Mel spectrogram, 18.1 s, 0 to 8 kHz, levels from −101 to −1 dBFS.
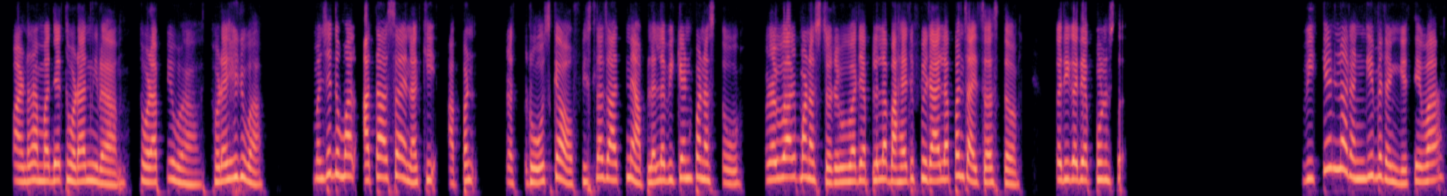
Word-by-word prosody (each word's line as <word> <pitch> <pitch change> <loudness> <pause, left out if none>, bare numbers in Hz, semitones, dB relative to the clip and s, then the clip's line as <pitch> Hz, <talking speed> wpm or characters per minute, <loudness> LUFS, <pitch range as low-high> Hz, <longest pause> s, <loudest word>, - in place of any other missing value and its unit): पांढरामध्ये 240 +1 +1
थोडा 235 -2 +3
निळा, 210 -7 +1 0.3
थोडा 225 -3 +2
पिवळा, 215 -9 -1 0.2
थोडा 230 +1 +2
हिरवा. 260 -7 +2 0.7
म्हणजे 275 +4 0
तुम्हाला 315 -2 +2
आता 295 +5 +2
असं 290 +3 0
आहे 290 - +1
ना, 215 -2 +1
की 255 - -2 0.2
आपण 245 +5 -3 0.4
प्र 220 - -6 0.2
रोज 225 +1 +1
काय 295 - +3
ऑफिसला 230 +5 -1
जात 260 -3 +1
नाही, 275 -3 +3
आपल्याला 220 +5 0
वीकेंड 280 +3 0
पण 295 -3 +3
असतो, 210 -5 -4 0.4
रविवार 280 +3 +2
पण 300 -2 +3
असतो. 235 -4 0
रविवारी 230 +3 +2
आपल्याला 250 +3 +1
बाहेर 230 +3 +1
फिरायला 260 -1 +3
पण 320 -1 +2
जायचं 220 -5 +2
असतं. 205 -2 -2 0.5
कधी-कधी 265 0 +2
आपण 260 +1 0
अस 240 - -3 2.4
वीकेंडला 420 - +1
रंगीबिरंगे 275 -7 +1
तेव्हा 240 +2 +1
250 Hz, 135 wpm, -23 LUFS, 225-275 Hz, 2.4 s, थोडा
